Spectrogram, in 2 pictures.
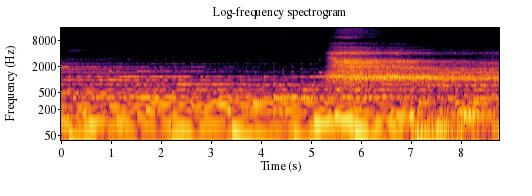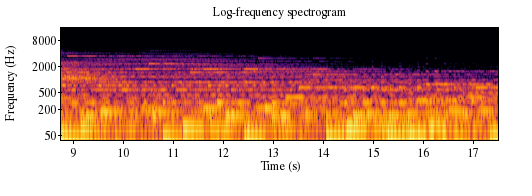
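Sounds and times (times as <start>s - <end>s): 
sustained calm musical drone: 0.0s - 17.5s
big bold long breathy exhale: 5.3s - 10.2s.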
